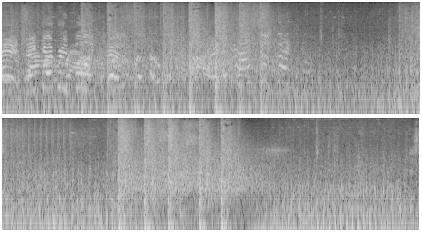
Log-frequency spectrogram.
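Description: Rapid gunfire from the Homefront video game on PC, bursts of automatic weapon fire crackling continuously across the clip, loud and close, mixed with shouted game dialogue and combat noise.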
